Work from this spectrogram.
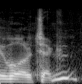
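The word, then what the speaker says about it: Dvořák: a mí me dijo Samaritano que se dice Dvorak. Se escribe Dvorak, pero parece que se dice Dvorak.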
